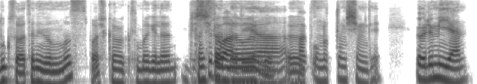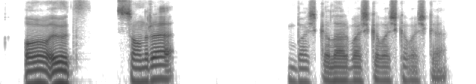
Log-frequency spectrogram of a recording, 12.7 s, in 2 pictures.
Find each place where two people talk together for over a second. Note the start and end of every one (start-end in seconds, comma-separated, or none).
2.5-4.3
